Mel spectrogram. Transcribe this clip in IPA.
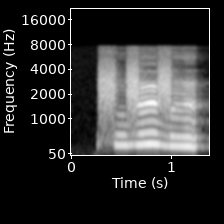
f o v œ v ə

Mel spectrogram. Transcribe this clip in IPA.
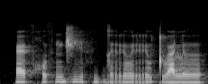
æ θ χʷ ɪ θ n d͡ʒ i θ i̤ ɡ ə r ɵ r ɵ tʷ a l ə

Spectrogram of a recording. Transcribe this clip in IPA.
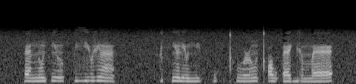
ɛ n ũ pʲ ũ | zʲ o ʒ ɛ̃ | fʲ ɔ̃ ɾʲ ɛ w mʲ ɛ pː u p tʰ u ɹ ũ tʼ ɔ w ʔ ɛ ɡʲ ɔ m ɛ

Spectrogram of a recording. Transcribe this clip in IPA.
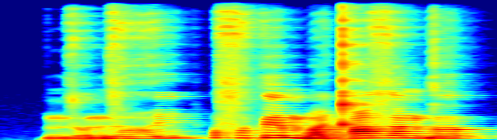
n z ʊ˩ n z ɑ̤˥ i̯ | sˤ ə̤˥ k ɛ˥ m b ɑ˩ i̯ kʰ ɑ˥ zˤ ɪ˥ ŋ ɡ ʌ˥

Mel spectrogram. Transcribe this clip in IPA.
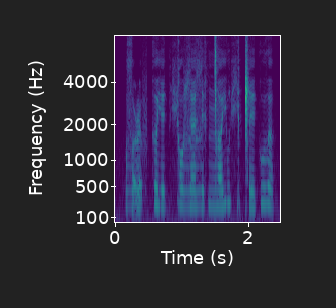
z ɔ̰ ɭ ə̰ f k ə j e k ç ɔ o̯ ɮ ɛ ɮ e x ŋ͡ǀ ɐ j u ç ɛ ǁ e k u ð ə

